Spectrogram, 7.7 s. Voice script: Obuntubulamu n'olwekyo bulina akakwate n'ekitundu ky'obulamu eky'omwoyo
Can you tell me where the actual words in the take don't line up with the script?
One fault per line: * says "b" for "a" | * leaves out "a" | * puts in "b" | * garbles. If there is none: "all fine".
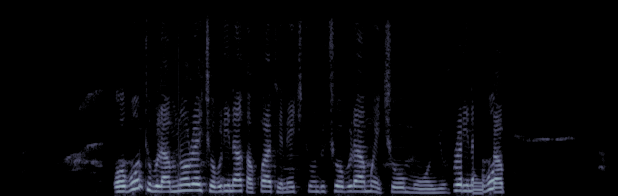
* garbles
